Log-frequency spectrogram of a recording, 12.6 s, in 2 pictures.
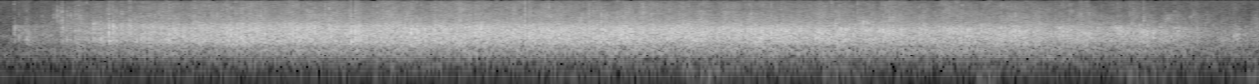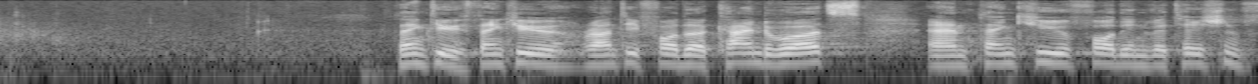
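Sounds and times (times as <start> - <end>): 
audience applause: 0.0 - 6.8
speech: 8.3 - 12.5.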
